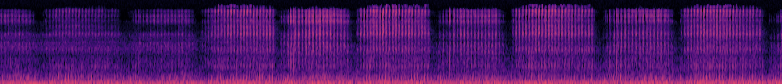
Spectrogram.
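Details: Pet cat giving a steady low purr, its throaty vibration pulsing in regular breath-length waves of about one second throughout, close and clear against a quiet room.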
